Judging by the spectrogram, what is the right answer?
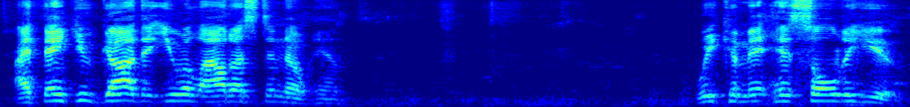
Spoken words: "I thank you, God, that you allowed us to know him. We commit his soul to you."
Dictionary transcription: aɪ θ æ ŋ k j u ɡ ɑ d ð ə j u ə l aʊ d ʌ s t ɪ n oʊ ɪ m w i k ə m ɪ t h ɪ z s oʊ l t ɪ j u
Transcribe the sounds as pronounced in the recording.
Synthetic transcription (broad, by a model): aɪ θ æ ŋ k j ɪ ɡ ɑ d ð ə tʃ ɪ ə l aʊ d ʌ s t ɪ n oʊ ɪ m w i k ə m ɪ t h ɪ z s oʊ l t ɪ j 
